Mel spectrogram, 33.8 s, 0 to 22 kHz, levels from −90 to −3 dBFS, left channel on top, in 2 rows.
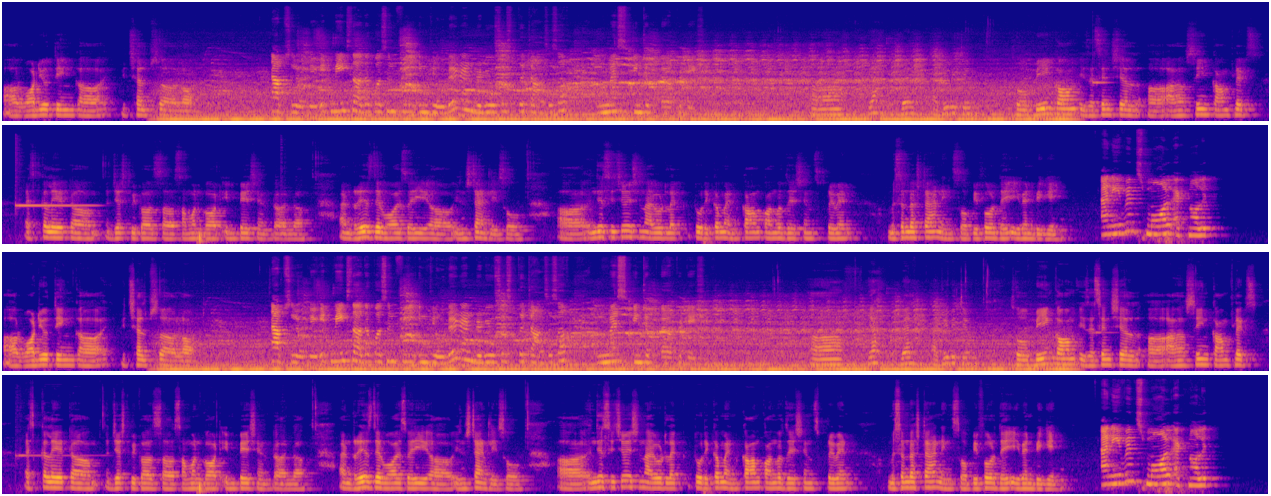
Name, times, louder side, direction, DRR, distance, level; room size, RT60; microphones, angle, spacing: voice 1, 0.0-1.4 1.7-2.6 10.8-13.0 13.2-16.7 17.2-25.9 26.1-28.2 28.7-31.0, right 2 dB, 75° right, 9 dB, 1.4 m, -29 dB
Gull seagull, 1.9-14.4, equal, 5° left, 5.3 m, -29 dB
voice 2, 3.6-9.5 31.5-33.0, right 2 dB, 25° right, 8 dB, 0.8 m, -28 dB
sound 1, 14.5-14.8 17.1-18.2 20.6-20.7, left 11 dB, 55° left, 5.2 m, -41 dB
24.0 x 11.0 x 2.9 m, 0.40 s
head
